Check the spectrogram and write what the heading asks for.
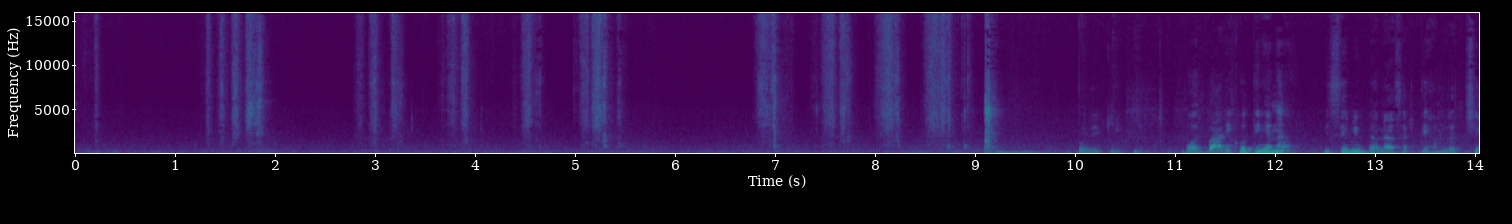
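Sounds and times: potato scraping on grater: 1.3s - 2.0s, 2.8s - 5.5s, 6.8s - 9.0s.

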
